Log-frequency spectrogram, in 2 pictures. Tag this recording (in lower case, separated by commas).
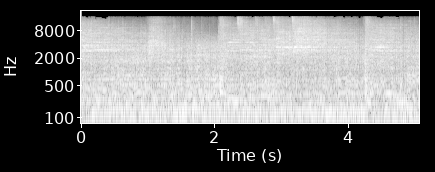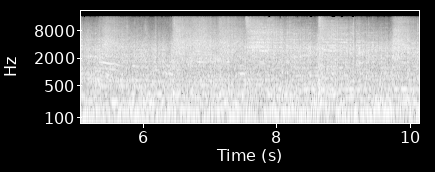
rock music, punk rock, music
